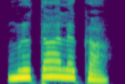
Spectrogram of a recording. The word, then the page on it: ಮೃತಾಲಕ: kannada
